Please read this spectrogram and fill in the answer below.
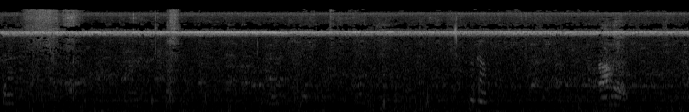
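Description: A steady high-pitched cricket trill runs throughout, with a few faint clicks and two brief, faint distant voices in the second half.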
